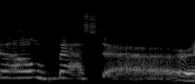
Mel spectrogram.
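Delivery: very high, shrill, elephant-like cry. Voicing an elephant crying out in pain to its master: elephant screaming out. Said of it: "one of the elephants screams out".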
